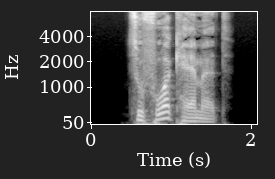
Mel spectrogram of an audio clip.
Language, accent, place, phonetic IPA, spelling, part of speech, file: German, Germany, Berlin, [t͡suˈfoːɐ̯ˌkɛːmət], zuvorkämet, verb, De-zuvorkämet.ogg
- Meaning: second-person plural dependent subjunctive II of zuvorkommen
